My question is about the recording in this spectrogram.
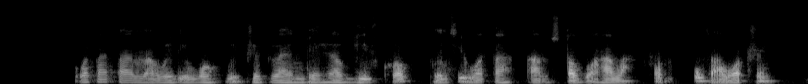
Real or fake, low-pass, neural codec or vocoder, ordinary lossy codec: fake; 14.4 kHz; codec, 44.1 kHz, 2.6 kbps, SNAC; Opus, 16 kbps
